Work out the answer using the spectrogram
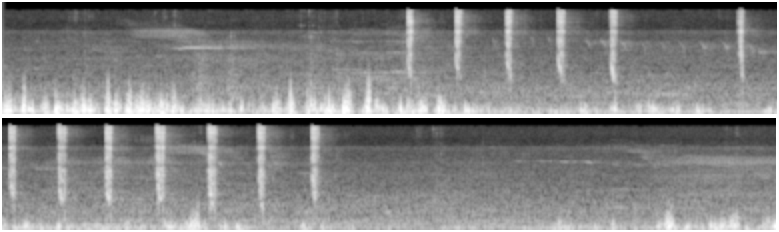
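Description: Caged bullfinch giving a quick series of about a dozen sharp, clicking call notes, with a short break partway through, over a low rumbling background noise.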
